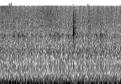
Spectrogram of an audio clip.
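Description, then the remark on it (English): A sailing boat's engine idles with a steady low rumble and faint mechanical rattle, running continuously with no one speaking. “Engine's on.”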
